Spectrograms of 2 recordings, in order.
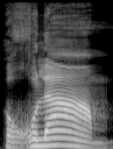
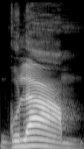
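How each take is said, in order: First: It starts with a throaty, fricative gh sound. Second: It starts with a plain, hard g sound. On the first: The speaker calls it right. "ये गैन से गुलाम है" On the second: The speaker calls it wrong. "ग या गाफ से गुलाम पढ़ते और बोलते हैं, जो कि गलत है"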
